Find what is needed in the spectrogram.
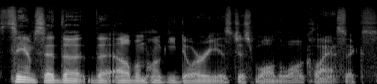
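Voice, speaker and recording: This man has a very deep, low pitch and a monotone, flat intonation. He talks at a fairly slow pace. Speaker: streamer. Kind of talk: live gaming stream chat. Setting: live stream. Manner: halting, repeats words.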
